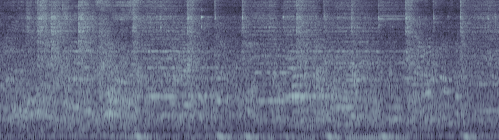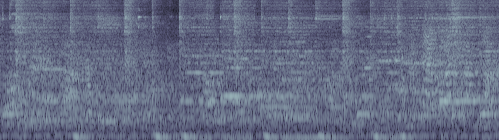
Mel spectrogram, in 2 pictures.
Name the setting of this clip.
cafe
